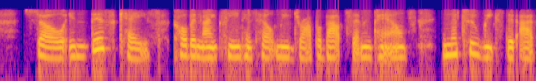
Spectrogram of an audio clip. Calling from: Lancaster, Texas, United States; I'm calling from Lancaster, Texas.

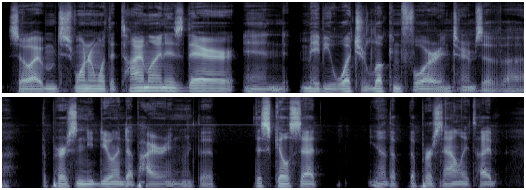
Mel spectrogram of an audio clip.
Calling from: Pittsburgh, Pennsylvania, United States; I'm very, very happy down here in Pittsburgh, PA, to hear you say that, Craig.

